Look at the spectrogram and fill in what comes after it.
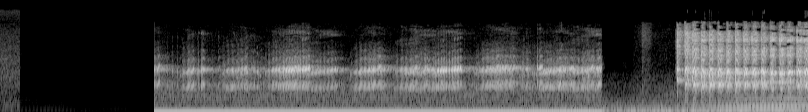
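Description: Tree frog calling: a run of pulsed croaks, about two a second. After a brief pause it gives a louder, much faster rattling trill near the end.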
